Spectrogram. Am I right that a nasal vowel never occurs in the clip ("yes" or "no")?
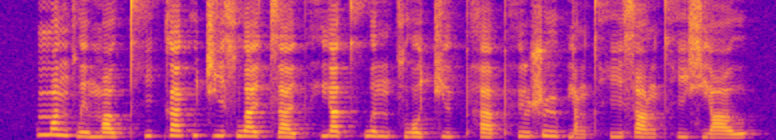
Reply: yes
